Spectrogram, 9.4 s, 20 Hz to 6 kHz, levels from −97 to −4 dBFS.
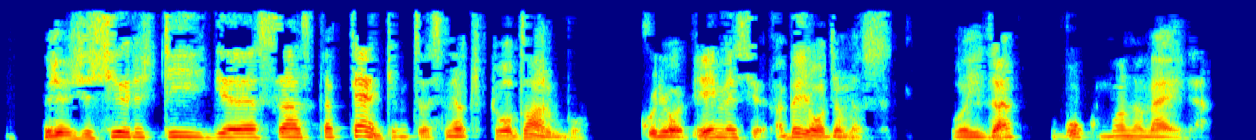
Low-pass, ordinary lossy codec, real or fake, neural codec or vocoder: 5.4 kHz; MP3, 24 kbps; fake; codec, 44.1 kHz, 2.6 kbps, SNAC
